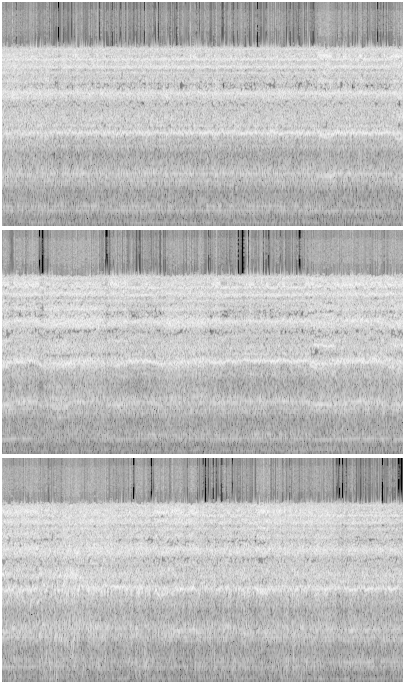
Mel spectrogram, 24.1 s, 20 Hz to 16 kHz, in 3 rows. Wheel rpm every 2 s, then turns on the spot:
230, 230, 230, 230, 220, 230, 230, 230, 230, 240, 230, 240.
none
